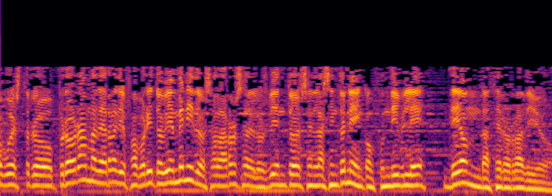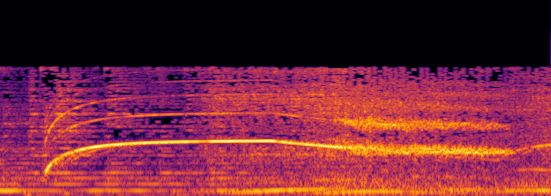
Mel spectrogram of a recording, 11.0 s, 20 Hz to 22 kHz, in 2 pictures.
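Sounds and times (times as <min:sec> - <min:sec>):
speech: 0:00.0 - 0:06.1
police siren wailing: 0:05.8 - 0:11.0.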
